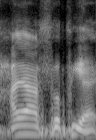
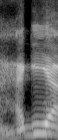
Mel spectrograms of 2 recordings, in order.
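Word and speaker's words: Hagia Sophia: দেখলেন যে এখানে উইকিপিডিয়াতে হায়া সোফিয়া, এখানে HAGIA, উচ্চারণ যদিও হ্যাগিয়া হওয়ার কথা, আমরা বাঙালিরা সেভাবে উচ্চারণ করব, কিন্তু এটা আসলে হবে হায়া সোফিয়া।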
